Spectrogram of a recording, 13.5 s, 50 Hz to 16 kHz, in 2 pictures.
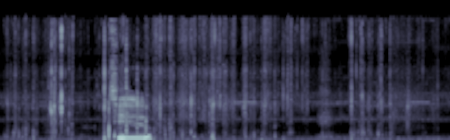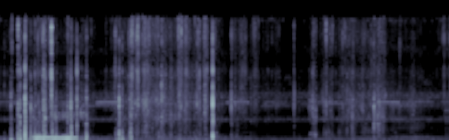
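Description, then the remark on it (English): Papery riffling and crinkling of a deck of cards being shuffled, in two main bursts a few seconds apart with softer handling clicks between them, and brief quiet vocal sounds. “I'm gonna shuffle this like 5 times.”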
